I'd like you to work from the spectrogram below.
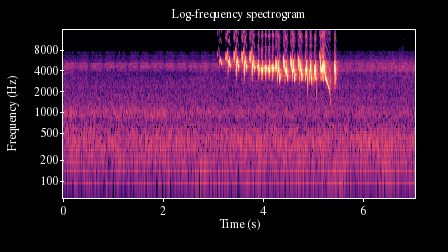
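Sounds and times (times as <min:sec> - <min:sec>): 
faint low background hiss: 0:00.0 - 0:07.0
common chaffinch song phrase: 0:03.0 - 0:07.0.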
